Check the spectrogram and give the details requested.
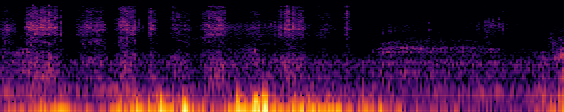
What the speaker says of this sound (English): I'm gonna cut that back to another lateral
